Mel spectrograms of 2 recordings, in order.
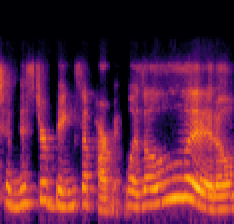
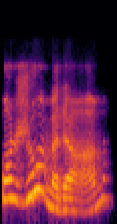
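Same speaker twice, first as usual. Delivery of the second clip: put-on French accent; 5 semitones higher, 3 dB louder than usual. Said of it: "which are French".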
